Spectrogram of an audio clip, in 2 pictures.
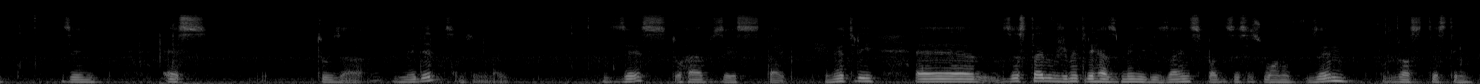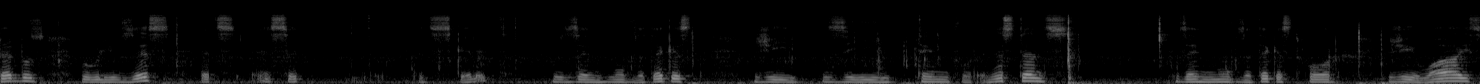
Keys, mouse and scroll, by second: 1.6 s, 6.1-9.2 middle drag, 9.9-10.8 scroll down 2, 10.8-14.0 middle drag, 14.0 click, 15.2 Tab, 16.4 s, 18.9-19.9 middle drag, 19.9 click, 20.7-21.7 middle drag, 21.7 g, 26.6-28.4 middle drag, 28.4 g.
